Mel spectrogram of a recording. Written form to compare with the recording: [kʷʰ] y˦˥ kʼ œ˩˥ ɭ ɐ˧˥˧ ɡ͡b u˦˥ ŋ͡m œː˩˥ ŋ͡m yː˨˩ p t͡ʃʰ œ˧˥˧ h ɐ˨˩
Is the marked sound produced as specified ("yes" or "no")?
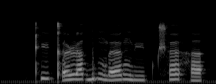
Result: no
